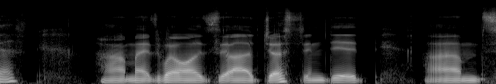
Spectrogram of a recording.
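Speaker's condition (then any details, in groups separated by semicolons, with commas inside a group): Cerebral palsy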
